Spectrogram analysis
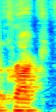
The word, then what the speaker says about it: craic: The stream is probably not monetized because its title is "What's the Crack." But there you go. Make sure you spell it.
